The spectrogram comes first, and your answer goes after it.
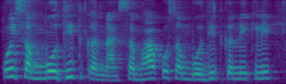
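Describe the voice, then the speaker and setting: A woman's voice: medium pitch, normal speed, warm tone. A woman teaching English phrasal verbs, repeating and dictating example sentences as she explains.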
